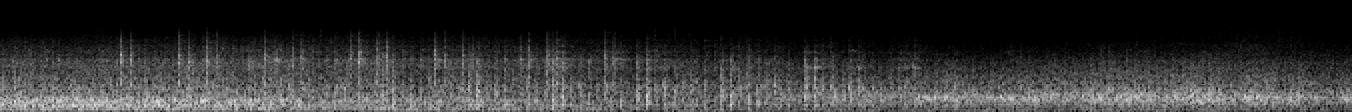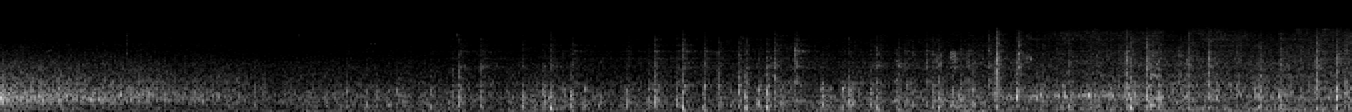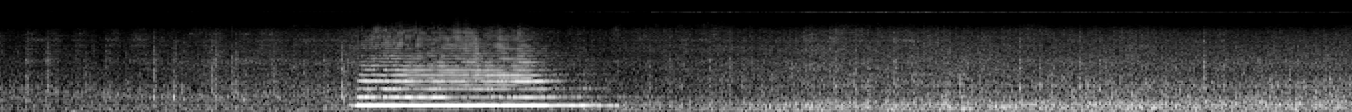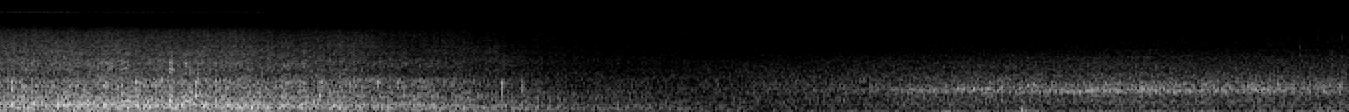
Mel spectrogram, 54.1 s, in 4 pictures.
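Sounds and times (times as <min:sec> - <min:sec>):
train wheels clicking over rail joints: 0:00.0 - 0:10.2, 0:16.5 - 0:31.5, 0:32.4 - 0:46.2
train horn blast: 0:30.5 - 0:33.6.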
